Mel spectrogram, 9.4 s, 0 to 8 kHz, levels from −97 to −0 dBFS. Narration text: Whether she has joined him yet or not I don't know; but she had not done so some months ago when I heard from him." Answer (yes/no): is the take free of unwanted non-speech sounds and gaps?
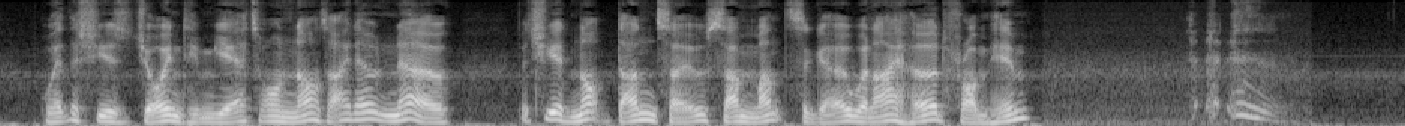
no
